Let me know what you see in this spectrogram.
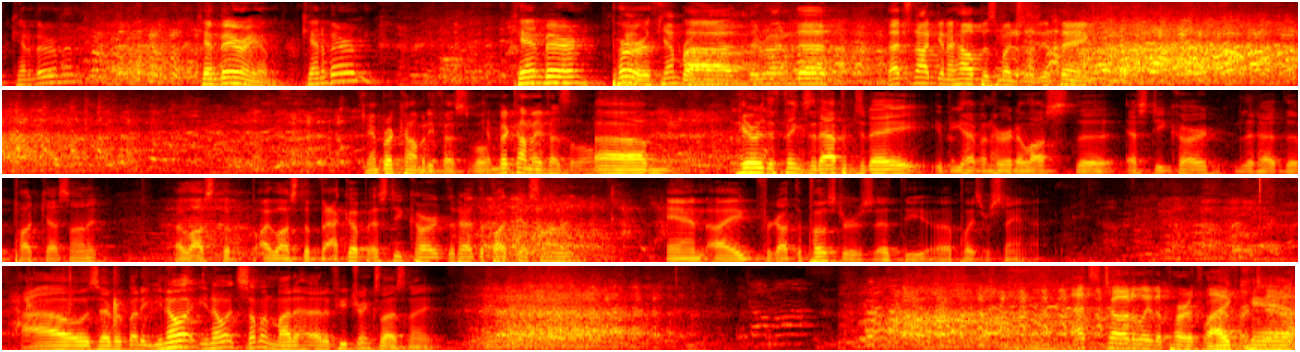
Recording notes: Live in Australia. Live in Canberra, Australia.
